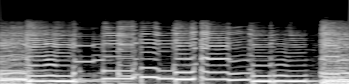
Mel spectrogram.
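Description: An electric guitar plays through a Tube Screamer overdrive pedal, picking a melodic run of sustained, slightly gritty notes that shift pitch every fraction of a second, loud with no talking.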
